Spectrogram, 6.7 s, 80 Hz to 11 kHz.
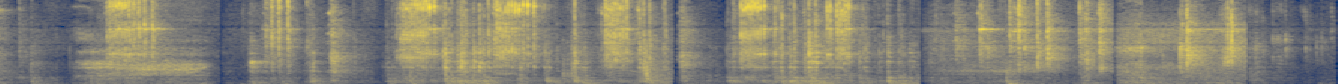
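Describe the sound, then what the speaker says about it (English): A ratchet wrench loosening 7/16 bolts on an Electrolux washer's counterweight clicks loudly up close in quick bursts, pausing briefly between strokes. "So there's 4 7/16 bolts that we need to take off. Loosen those up."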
